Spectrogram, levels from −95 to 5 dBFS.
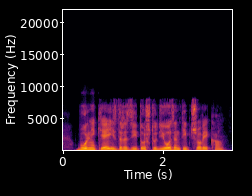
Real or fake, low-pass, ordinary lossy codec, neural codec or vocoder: real; 7.2 kHz; Opus, 24 kbps; none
